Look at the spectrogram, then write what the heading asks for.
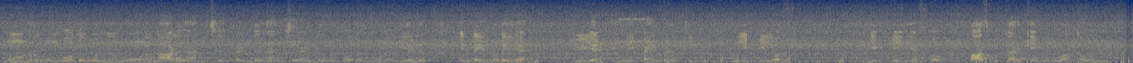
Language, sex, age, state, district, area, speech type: Tamil, male, 45-60, Tamil Nadu, Pudukkottai, rural, read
